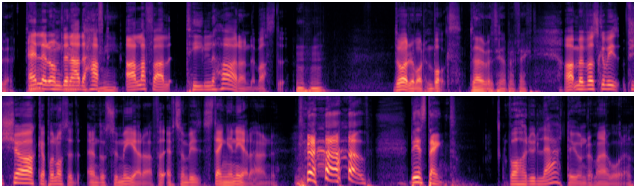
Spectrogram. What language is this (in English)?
Swedish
